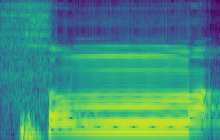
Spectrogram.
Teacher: میم مشدد غنہ ہوگا، غنہ کی مقدار 1 الف ہے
